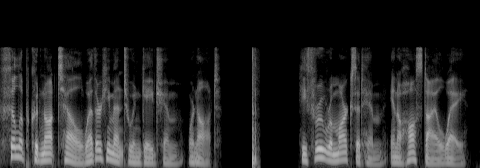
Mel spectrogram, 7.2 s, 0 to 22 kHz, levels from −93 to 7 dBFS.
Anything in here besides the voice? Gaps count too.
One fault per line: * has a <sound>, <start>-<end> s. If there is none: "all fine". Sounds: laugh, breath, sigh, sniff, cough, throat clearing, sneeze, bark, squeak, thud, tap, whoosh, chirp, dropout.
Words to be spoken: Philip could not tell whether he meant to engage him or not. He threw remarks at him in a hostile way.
* has a thud, 3.8-3.9 s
